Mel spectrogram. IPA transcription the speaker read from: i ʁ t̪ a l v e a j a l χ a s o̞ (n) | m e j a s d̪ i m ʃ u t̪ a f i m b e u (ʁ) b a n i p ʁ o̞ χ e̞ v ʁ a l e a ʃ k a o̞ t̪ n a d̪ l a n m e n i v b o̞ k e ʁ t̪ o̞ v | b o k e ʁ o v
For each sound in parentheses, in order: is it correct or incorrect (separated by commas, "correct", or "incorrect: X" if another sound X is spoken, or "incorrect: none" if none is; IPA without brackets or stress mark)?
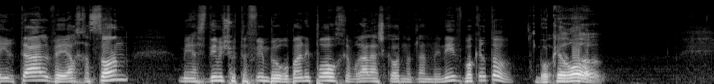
correct, correct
